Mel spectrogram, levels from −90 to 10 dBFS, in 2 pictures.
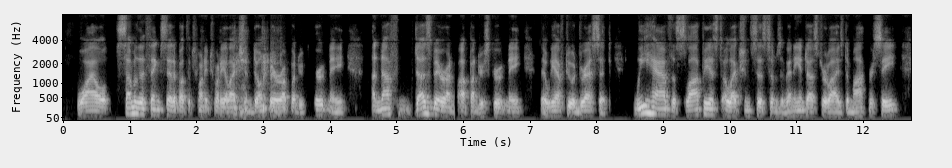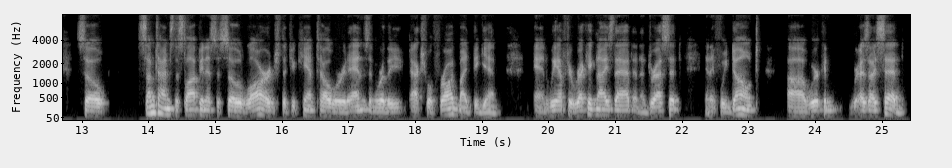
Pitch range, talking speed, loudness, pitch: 95-120 Hz, 180 wpm, -19 LUFS, 105 Hz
